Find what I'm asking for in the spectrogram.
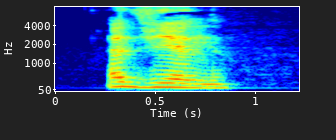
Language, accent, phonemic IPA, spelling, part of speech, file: French, Canada, /ad.vjɛn/, advienne, verb, LL-Q150 (fra)-advienne.wav
- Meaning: third-person singular present subjunctive of advenir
